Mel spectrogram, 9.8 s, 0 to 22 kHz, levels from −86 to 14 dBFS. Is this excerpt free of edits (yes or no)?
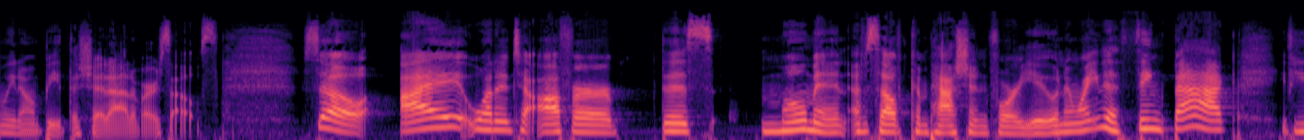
yes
